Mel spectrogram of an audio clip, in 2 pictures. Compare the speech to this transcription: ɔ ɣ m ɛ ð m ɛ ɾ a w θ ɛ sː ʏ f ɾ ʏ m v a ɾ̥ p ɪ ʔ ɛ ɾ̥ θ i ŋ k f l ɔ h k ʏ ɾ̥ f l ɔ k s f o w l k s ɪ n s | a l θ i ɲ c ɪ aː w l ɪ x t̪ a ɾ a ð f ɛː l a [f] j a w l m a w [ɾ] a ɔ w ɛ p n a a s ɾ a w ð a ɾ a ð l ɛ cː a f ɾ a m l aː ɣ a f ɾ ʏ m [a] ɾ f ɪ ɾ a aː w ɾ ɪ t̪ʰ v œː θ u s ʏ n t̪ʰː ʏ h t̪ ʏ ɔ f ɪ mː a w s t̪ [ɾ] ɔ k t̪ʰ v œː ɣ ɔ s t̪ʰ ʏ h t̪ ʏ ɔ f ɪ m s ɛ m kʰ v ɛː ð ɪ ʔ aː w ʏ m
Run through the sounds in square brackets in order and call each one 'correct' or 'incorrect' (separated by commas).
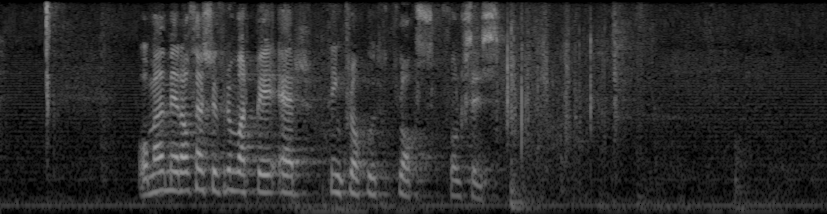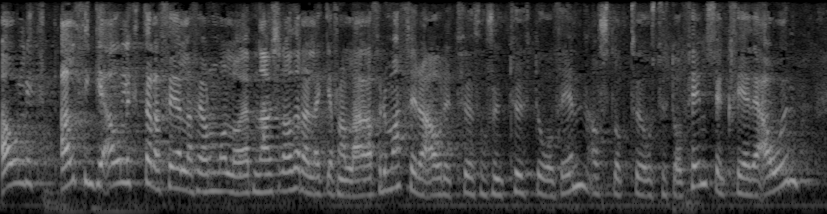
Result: correct, incorrect, correct, incorrect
